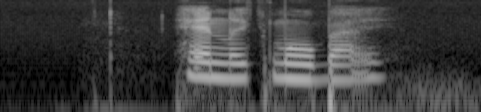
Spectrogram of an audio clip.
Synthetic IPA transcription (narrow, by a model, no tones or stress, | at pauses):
hɛnɾɪkmubæj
